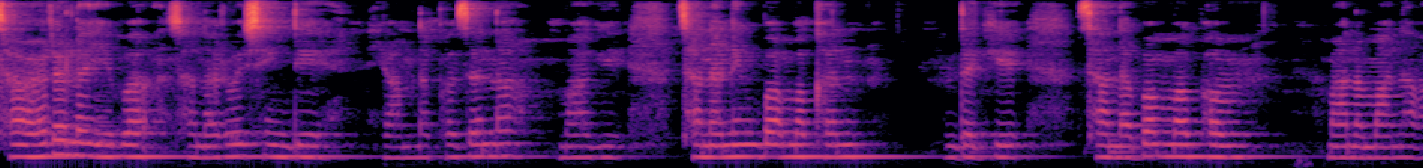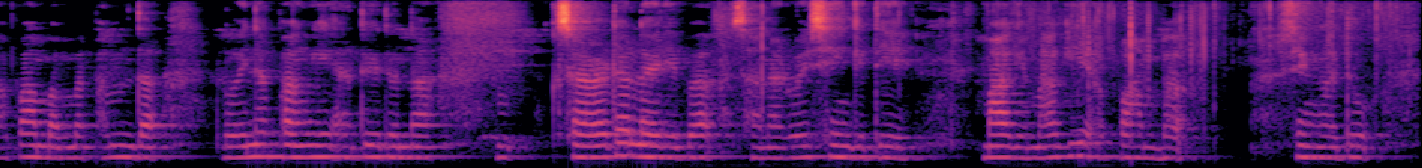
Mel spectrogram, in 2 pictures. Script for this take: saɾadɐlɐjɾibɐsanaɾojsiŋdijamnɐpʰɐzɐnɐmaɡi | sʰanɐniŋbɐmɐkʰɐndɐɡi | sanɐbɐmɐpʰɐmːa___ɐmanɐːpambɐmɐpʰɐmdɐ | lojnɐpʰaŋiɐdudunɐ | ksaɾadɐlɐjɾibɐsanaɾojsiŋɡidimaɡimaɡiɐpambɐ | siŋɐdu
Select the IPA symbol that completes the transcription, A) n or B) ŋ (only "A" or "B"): A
